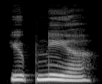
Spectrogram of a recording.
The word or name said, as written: eupnea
